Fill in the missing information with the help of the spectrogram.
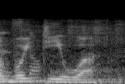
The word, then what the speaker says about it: Wojtyła: Lo riconosco perché c'è proprio quella L, che è la stessa L che trovavi nella parola Wojtyła e che ti costringeva a pronunciarlo Wojtyła.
